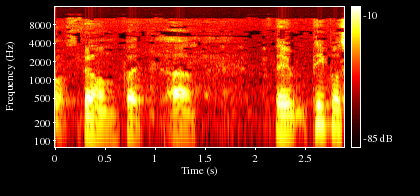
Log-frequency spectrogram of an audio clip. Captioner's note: audience laughing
